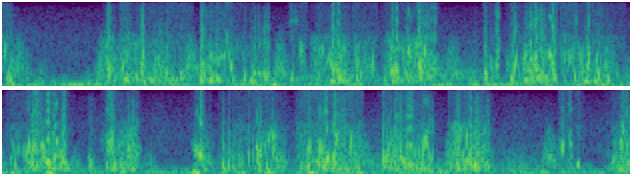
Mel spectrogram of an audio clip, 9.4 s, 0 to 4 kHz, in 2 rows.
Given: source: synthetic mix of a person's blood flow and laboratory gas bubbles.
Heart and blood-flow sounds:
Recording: Doppler ultrasound of blood flow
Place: subclavian vein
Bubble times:
0.00-0.12 s: bubbles
0.76-1.44 s: bubbles
1.48-2.02 s: bubbles
2.15-3.29 s: bubbles
3.59-4.68 s: bubbles
4.74-5.25 s: bubbles
5.34-5.42 s: bubbles
5.45-5.75 s: bubbles
6.12-6.30 s: bubbles
6.33-6.86 s: bubbles
6.91-7.42 s: bubbles
7.52-7.97 s: bubbles
8.06-8.41 s: bubbles
8.88-9.08 s: bubbles
9.22-9.43 s: bubbles
From the record:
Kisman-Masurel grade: 343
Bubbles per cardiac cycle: rolling drumbeat, 9 or more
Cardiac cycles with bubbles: 100%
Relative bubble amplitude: loud (0.450 to 0.775)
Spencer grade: 3 (all of the cardiac periods contain showers or single bubble signals, but not dominating or overriding the cardiac motion signals)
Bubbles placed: anywhere in the cardiac cycle

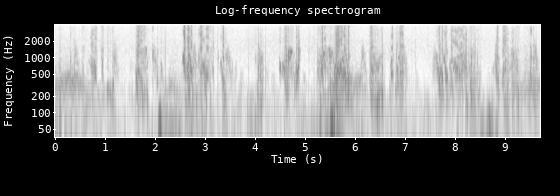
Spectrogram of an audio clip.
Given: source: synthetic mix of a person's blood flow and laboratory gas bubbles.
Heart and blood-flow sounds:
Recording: Doppler ultrasound of blood flow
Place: subclavian vein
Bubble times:
0.05-0.14 s: bubbles
0.27-0.42 s: bubbles
0.53-0.60 s: bubbles
0.63-0.85 s: bubbles
0.91-0.97 s: bubbles
1.02-1.19 s: bubbles
1.49-1.90 s: bubbles
1.94-1.98 s: bubbles
2.03-2.07 s: bubbles
2.10-2.17 s: bubbles
2.51-3.20 s: bubbles
3.25-3.56 s: bubbles
3.98-4.19 s: bubbles
4.47-4.93 s: bubbles
5.24-6.08 s: bubbles
6.28-6.61 s: bubbles
6.69-7.04 s: bubbles
7.60-8.54 s: bubbles
8.76-9.31 s: bubbles
9.38-9.63 s: bubbles
From the record:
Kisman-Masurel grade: 342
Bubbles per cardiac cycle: rolling drumbeat, 9 or more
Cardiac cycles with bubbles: 100%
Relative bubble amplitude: moderate (0.250 to 0.450)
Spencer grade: 3 (all of the cardiac periods contain showers or single bubble signals, but not dominating or overriding the cardiac motion signals)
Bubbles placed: anywhere in the cardiac cycle

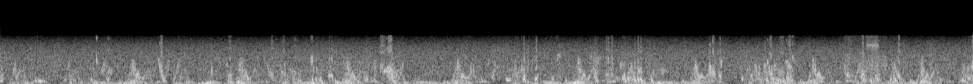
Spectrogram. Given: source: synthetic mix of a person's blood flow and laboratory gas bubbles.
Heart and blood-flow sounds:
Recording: Doppler ultrasound of blood flow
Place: precordium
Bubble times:
0.00-0.05 s: bubbles
0.32-0.48 s: bubbles
0.71-0.78 s: bubbles
0.89-1.15 s: bubbles
1.55-1.72 s: bubbles
2.09-2.15 s: bubbles
2.24-2.35 s: bubbles
2.65-3.37 s: bubbles
3.42-4.07 s: bubbles
4.68-5.42 s: bubbles
5.50-5.62 s: bubbles
5.91-6.79 s: bubbles
7.05-7.25 s: bubbles
7.40-7.47 s: bubbles
7.50-7.97 s: bubbles
8.42-9.07 s: bubbles
9.34-9.46 s: bubbles
9.59-9.73 s: bubbles
From the record:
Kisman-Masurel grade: 343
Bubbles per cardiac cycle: rolling drumbeat, 9 or more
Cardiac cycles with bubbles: 100%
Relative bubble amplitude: loud (0.450 to 0.775)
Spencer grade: 3 (all of the cardiac periods contain showers or single bubble signals, but not dominating or overriding the cardiac motion signals)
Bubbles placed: only in the low amplitude regions of the cardiac cycle

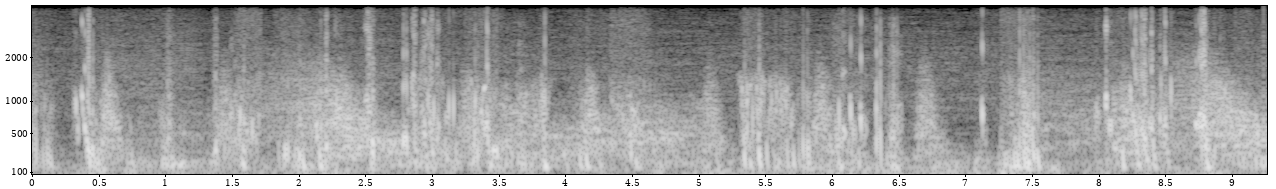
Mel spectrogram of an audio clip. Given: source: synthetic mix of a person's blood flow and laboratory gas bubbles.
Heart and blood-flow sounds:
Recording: Doppler ultrasound of blood flow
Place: subclavian vein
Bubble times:
0.00-0.22 s: bubbles
0.33-0.59 s: bubbles
0.97-1.19 s: bubbles
1.38-1.76 s: bubbles
1.84-2.42 s: bubbles
2.51-2.63 s: bubbles
2.78-3.93 s: bubbles
4.07-4.68 s: bubbles
5.31-5.89 s: bubbles
5.99-6.30 s: bubbles
6.33-6.57 s: bubbles
7.13-7.20 s: bubbles
7.29-7.62 s: bubbles
8.00-8.61 s: bubbles
8.71-8.98 s: bubbles
9.05-9.27 s: bubbles
From the record:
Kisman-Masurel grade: 243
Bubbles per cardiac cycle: several, 3 to 8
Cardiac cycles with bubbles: 100%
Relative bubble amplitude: loud (0.450 to 0.775)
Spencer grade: 3 (all of the cardiac periods contain showers or single bubble signals, but not dominating or overriding the cardiac motion signals)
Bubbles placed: anywhere in the cardiac cycle

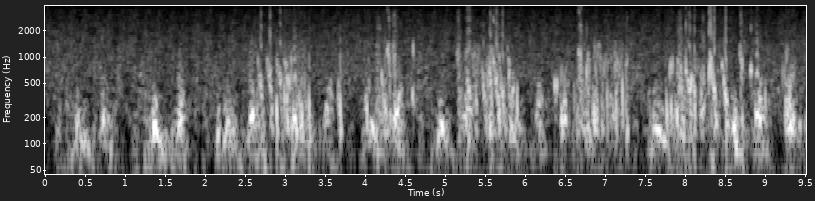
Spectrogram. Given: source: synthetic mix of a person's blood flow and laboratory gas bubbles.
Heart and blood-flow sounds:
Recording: Doppler ultrasound of blood flow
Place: precordium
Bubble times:
2.63-3.35 s: bubbles
3.62-3.73 s: bubbles
3.97-4.46 s: bubbles
4.57-4.63 s: bubbles
5.12-5.94 s: bubbles
6.33-6.55 s: bubbles
6.58-7.31 s: bubbles
7.74-8.59 s: bubbles
8.66-8.75 s: bubbles
8.78-9.04 s: bubbles
9.18-9.42 s: bubbles
From the record:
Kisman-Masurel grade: 332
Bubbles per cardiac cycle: rolling drumbeat, 9 or more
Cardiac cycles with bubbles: 50 to 99%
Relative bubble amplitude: moderate (0.250 to 0.450)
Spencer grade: 3 (all of the cardiac periods contain showers or single bubble signals, but not dominating or overriding the cardiac motion signals)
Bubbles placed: only in the low amplitude regions of the cardiac cycle

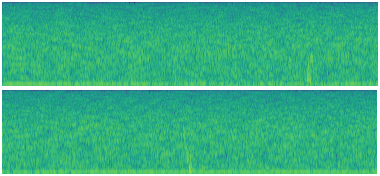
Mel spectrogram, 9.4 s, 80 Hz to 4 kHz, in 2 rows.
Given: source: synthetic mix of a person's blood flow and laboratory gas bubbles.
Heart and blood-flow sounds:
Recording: Doppler ultrasound of blood flow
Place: subclavian vein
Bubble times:
3.78-3.92 s: bubbles
6.93-7.12 s: bubbles
From the record:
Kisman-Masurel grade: 121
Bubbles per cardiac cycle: 1 to 2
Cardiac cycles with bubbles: 10 to 50%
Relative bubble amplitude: barely perceptible (0.100 to 0.250)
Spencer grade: 2 (many but less than half of the cardiac periods contain bubble signals, singularly or in groups)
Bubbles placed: anywhere in the cardiac cycle

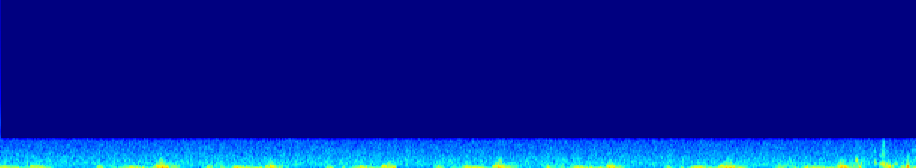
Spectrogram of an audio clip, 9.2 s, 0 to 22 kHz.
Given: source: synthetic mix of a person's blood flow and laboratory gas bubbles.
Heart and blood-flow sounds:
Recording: Doppler ultrasound of blood flow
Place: precordium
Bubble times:
8.53-8.65 s: bubbles
8.72-9.17 s: bubbles
From the record:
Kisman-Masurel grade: 213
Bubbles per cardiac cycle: several, 3 to 8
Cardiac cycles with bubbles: 1 to 10%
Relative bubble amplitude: loud (0.450 to 0.775)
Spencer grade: 1 (occasional bubble signal discernible with the cardiac motion signal, with majority of cardiac periods free of bubbles)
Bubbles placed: only in the low amplitude regions of the cardiac cycle

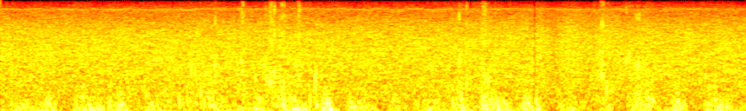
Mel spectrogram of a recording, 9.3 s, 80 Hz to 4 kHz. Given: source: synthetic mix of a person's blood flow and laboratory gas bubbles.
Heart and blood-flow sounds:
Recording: Doppler ultrasound of blood flow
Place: precordium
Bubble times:
1.79-1.89 s: bubbles
1.99-2.83 s: bubbles
2.96-3.11 s: bubbles
3.16-3.23 s: bubbles
3.28-3.92 s: bubbles
5.62-6.31 s: bubbles
7.40-8.23 s: bubbles
From the record:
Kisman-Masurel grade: 332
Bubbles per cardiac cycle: rolling drumbeat, 9 or more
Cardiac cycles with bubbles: 50 to 99%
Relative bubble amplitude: moderate (0.250 to 0.450)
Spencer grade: 3 (all of the cardiac periods contain showers or single bubble signals, but not dominating or overriding the cardiac motion signals)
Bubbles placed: anywhere in the cardiac cycle

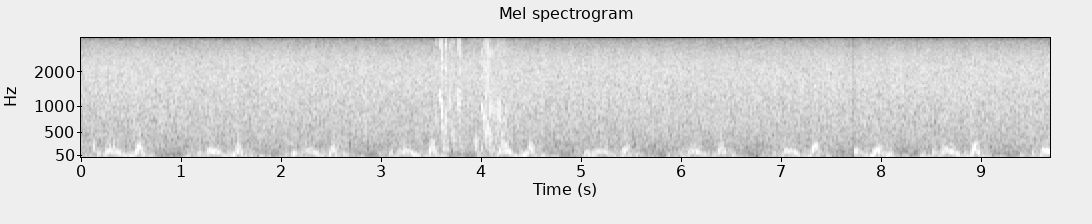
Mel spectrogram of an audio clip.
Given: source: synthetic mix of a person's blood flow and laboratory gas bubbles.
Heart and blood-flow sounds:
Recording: Doppler ultrasound of blood flow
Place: precordium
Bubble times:
0.00-0.17 s: bubbles
0.22-0.34 s: bubbles
3.53-3.85 s: bubbles
3.88-4.30 s: bubbles
From the record:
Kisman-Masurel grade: 221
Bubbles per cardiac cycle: several, 3 to 8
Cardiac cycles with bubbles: 10 to 50%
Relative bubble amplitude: barely perceptible (0.100 to 0.250)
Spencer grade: 2 (many but less than half of the cardiac periods contain bubble signals, singularly or in groups)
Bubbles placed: anywhere in the cardiac cycle

